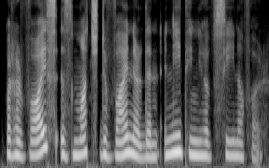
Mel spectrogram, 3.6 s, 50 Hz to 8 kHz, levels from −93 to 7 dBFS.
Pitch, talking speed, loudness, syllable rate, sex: 215 Hz, 215 wpm, -17 LUFS, 5.5 syllables/s, female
